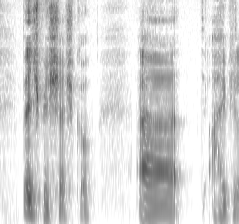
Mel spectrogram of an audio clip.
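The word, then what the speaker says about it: Šeško: Um, I hope I'm saying that right. I believe it's Shesho. Benjamin Sheshko. Yeah, Benjamin Sheshko.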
